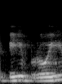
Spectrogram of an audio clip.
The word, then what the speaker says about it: de Broglie: बताया, डी ब्रोगली बच्चों डी ब्रोगली को प्रोनाउंसिएशन कोई लोग डी ब्रोई भी करते हैं तो हम लोग यहाँ पर डी ब्रोगली बोल रहे हैं।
